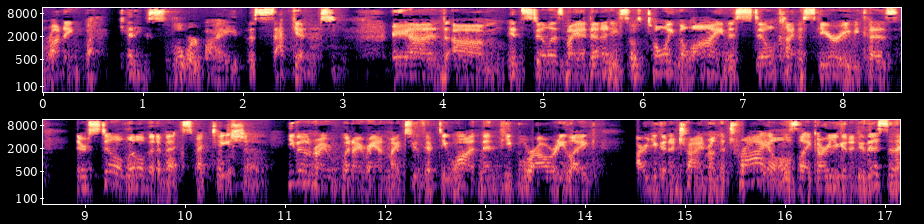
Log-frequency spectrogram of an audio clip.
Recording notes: Live Podcast Event from the New York City Marathon. In this bonus podcast episode you will hear the replay from our live event at the New York City Marathon.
